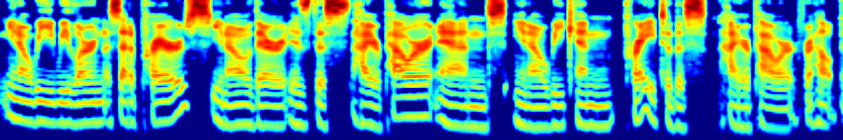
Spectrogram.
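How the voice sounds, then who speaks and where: A man's voice: on the low side, fairly bright tone, clean tone, no echo, clean studio sound. A young man from California, a podcast guest, speaking reflectively with many fillers and restarts. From California, USA. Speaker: podcast guest, holistic health coach. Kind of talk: casual interview conversation.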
